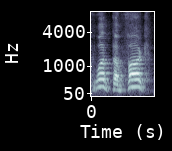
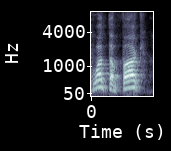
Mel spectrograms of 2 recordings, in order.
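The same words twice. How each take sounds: First: Higher, louder stunned "What the fuck?"; shocked cops. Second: High, loud startled "What the fuck?"; shocked cops. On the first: Cops seeing the empty field, louder shocked cry. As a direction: bigger disbelieving outburst. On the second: Cops watching Josh run off, loud shocked outburst. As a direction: blurt it out as the stunned cops. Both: Retold or imitated. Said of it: "And they're like".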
